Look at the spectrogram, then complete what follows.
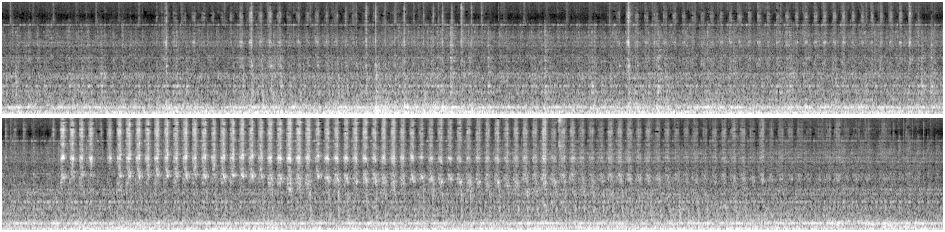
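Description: South Bend metal lathe running with a steady motor and drive hum while the cutting tool faces the end of a brass bar, the tool rubbing and scraping on the metal. About halfway in the cut gets louder and high-pitched, with a tone in it that slowly falls.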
